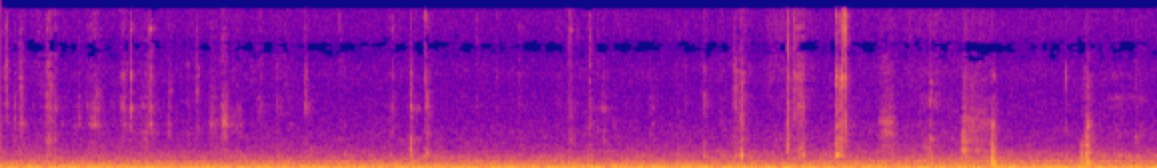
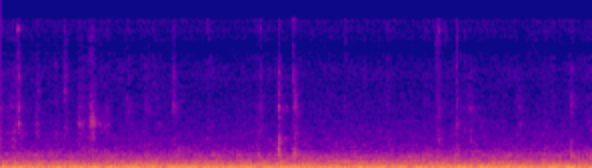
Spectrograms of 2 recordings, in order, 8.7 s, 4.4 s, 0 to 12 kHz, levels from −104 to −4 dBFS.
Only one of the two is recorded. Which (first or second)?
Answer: first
